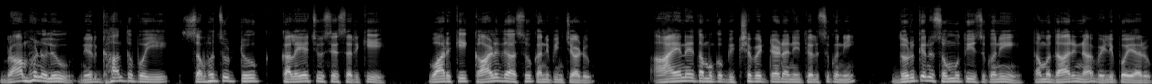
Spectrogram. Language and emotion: Telugu, neutral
